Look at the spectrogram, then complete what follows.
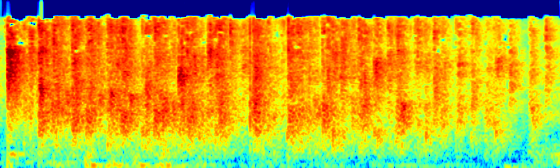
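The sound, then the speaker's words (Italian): Steady applause from an audience at a political talk, dense, even clapping that holds at a constant loudness for about four seconds with no voices. “Un applauso.”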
